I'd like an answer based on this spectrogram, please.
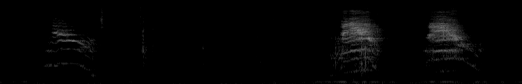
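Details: Rescued foster kitten, one of three siblings still needing toilet help, crying while its bottom is washed indoors; three loud, arching, harmonic meows, one early and two close together near the end, over quiet room background.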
